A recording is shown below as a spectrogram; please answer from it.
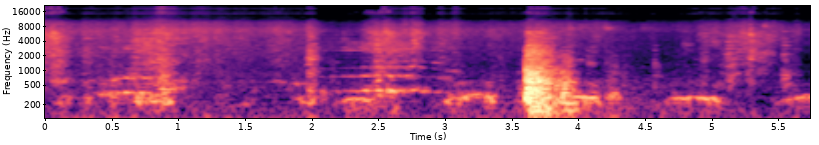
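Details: Goats of an improved breed on a home goat farm bleat in short, wavering, nasal calls, one after another, with people talking nearby and a sharp knock partway through.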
